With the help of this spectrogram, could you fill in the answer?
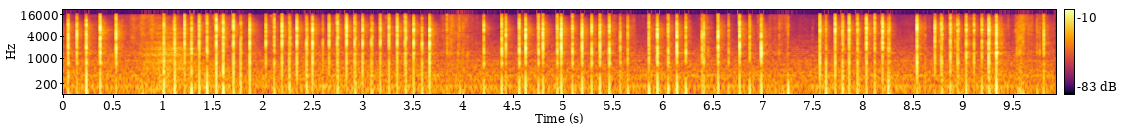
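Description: A clear, hand-sized plastic baby bottle with a white nipple cap, hollow and mostly empty, is held in one hand and tapped rapidly with the fingertips along its sides. Dozens of quick, crisp clicks come in uneven bursts over a low hollow thump. Each tap dies away almost instantly, giving a dry, crackling patter.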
